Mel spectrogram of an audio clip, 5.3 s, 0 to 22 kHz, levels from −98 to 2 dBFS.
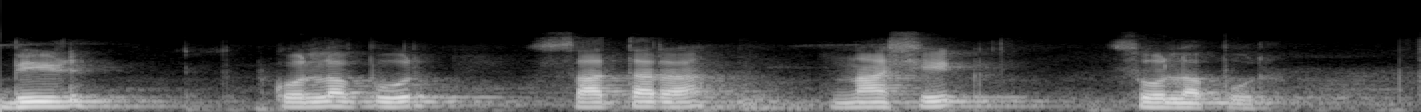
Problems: background sounds at intervals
